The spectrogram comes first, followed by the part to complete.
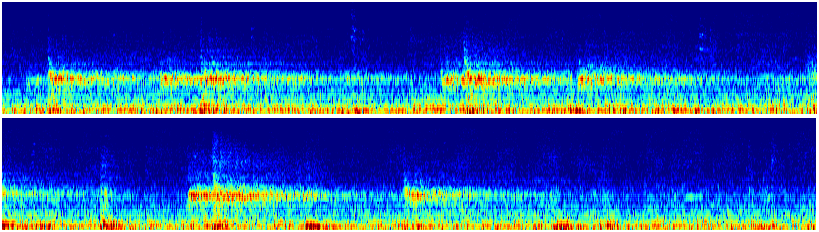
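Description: Racquetball rally: the ball cracks off racquets and the court walls about eight times at uneven intervals. Each hit leaves a short ringing echo in the enclosed court, over a steady low rumble.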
